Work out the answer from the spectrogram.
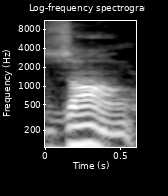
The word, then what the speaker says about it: Zhong: shocked but yeah oh my name is pronounced Zhong rhymes with long oh okay I actually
